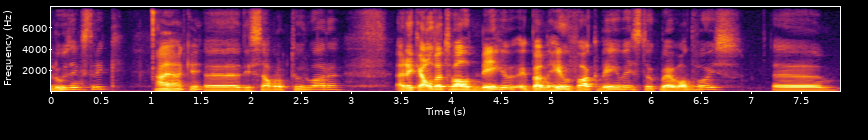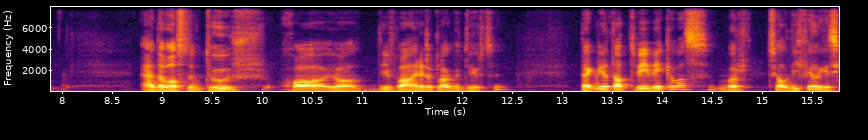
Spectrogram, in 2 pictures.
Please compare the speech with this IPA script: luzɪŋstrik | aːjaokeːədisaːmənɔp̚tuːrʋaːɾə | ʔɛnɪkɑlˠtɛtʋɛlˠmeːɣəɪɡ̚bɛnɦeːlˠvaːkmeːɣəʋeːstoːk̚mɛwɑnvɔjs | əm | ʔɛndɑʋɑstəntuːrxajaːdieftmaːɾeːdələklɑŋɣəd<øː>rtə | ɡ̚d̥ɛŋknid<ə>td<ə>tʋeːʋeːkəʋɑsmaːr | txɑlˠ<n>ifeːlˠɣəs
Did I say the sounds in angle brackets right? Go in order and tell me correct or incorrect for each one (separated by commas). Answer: incorrect, incorrect, incorrect, correct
